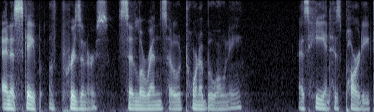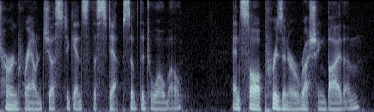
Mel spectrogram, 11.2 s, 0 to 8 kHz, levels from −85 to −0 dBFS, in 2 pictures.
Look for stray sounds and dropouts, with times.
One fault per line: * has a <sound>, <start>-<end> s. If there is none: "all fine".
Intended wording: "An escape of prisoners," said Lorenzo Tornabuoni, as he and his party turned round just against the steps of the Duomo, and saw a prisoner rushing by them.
all fine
